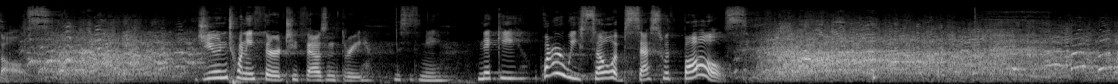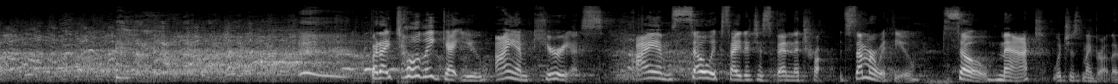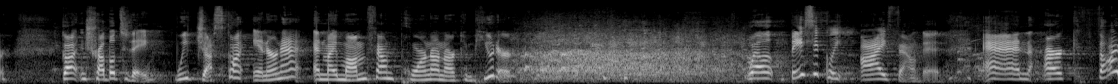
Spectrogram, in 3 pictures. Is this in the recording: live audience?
yes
